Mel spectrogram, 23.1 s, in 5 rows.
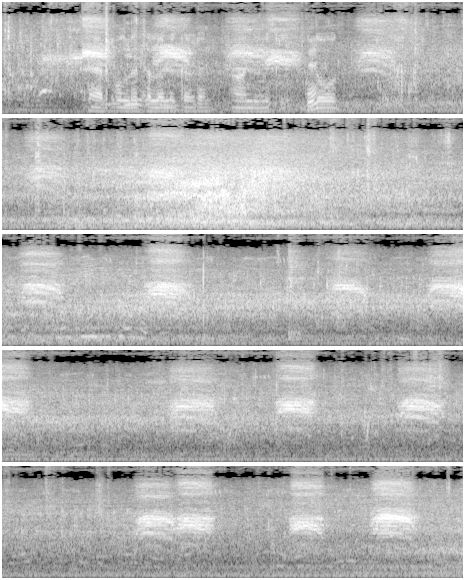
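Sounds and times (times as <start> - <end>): water rushing: 0.0 - 23.0
bird calling: 0.1 - 7.6, 9.3 - 14.3, 15.1 - 18.4, 19.7 - 22.7.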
